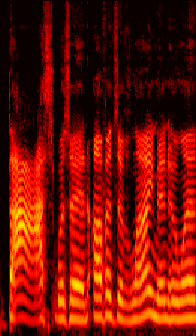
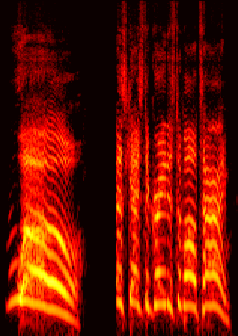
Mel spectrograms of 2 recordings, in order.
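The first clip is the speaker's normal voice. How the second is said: awed whoa; 7 semitones higher, 7 dB louder, slower than usual. Retold or imitated. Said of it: "I would just be standing there like".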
